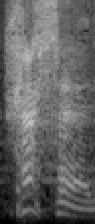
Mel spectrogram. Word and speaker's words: chesed: Stephen's friend, who's a Jewish, he's got a Jewish friend, came over to our house one day and I was talking to him about hesed. He said, no, that's chesed. He told me how to say it.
